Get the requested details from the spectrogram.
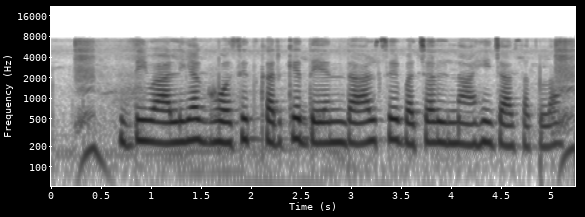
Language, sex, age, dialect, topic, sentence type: Bhojpuri, female, 18-24, Western, banking, statement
